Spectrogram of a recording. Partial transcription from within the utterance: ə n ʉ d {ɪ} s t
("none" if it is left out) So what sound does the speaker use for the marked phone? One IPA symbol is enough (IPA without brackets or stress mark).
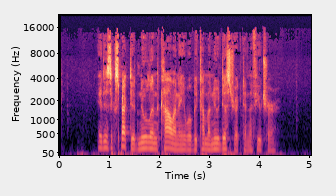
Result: ɪ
